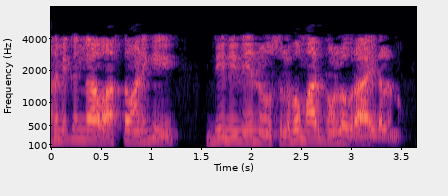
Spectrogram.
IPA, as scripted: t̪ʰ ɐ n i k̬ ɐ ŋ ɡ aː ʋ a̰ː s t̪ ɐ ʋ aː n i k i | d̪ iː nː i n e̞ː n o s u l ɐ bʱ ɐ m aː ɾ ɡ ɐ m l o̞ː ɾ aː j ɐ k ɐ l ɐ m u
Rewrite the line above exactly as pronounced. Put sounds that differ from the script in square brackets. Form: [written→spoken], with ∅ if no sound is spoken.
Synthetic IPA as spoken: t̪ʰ ɐ [n→m] i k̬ ɐ ŋ ɡ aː ʋ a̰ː s t̪ ɐ ʋ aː n i k i | d̪ iː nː i n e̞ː n [o→u] s u l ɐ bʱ ɐ m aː ɾ ɡ ɐ m l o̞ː ɾ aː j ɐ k ɐ l ɐ [m→n] u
